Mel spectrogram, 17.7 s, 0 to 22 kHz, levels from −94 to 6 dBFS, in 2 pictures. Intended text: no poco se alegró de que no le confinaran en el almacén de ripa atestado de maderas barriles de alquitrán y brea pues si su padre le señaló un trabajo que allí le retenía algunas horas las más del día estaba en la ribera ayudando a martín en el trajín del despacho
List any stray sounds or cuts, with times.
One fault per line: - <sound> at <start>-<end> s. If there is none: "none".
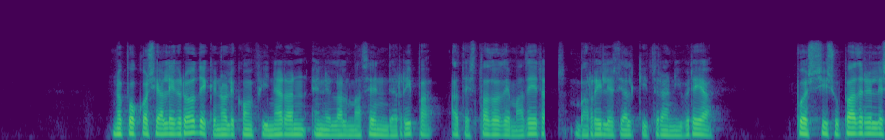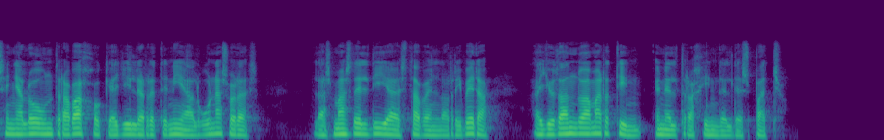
- dropout at 5.4-5.6 s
